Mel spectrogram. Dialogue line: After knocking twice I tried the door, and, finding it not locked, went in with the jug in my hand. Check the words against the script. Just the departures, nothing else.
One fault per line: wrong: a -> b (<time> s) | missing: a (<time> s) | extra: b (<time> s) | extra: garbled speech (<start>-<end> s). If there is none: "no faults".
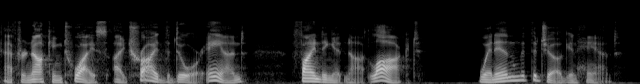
missing: my (5.8 s)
